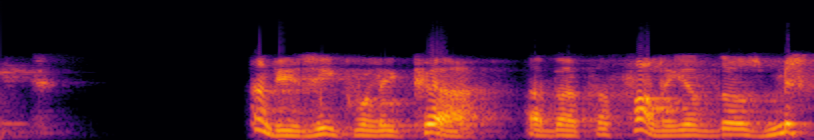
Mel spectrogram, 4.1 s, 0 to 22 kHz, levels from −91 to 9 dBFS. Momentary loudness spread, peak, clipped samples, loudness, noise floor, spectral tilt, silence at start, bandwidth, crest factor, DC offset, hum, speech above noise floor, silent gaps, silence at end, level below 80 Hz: 10 LU; -2 dBFS; under 0.1%; -15 LUFS; under -90 dBFS; -8.5 dB/octave; 0 s; 4.7 kHz; 14 dB; under 0.1%; none; over 76 dB; none; 0 s; -54 dBFS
